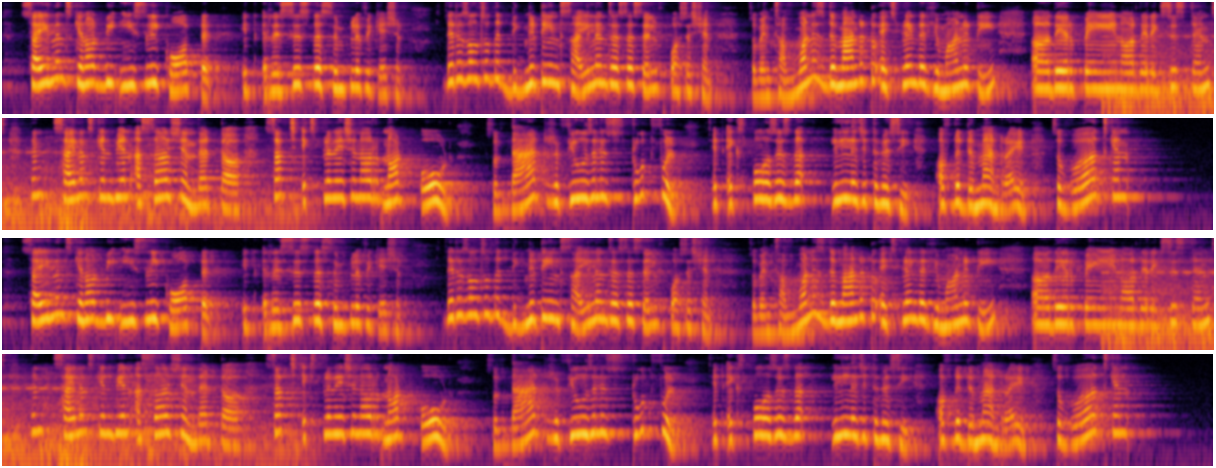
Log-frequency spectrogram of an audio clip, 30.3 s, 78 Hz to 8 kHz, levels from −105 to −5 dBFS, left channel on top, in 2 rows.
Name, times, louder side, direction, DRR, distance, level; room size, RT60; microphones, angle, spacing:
voice 1, 0.3-2.7 3.0-5.0 5.5-8.9 9.4-20.8 21.3-23.6 24.0-25.2 25.5-28.0 28.3-29.3, left 2 dB, 30° left, 7 dB, 1.4 m, -24 dB
sound 1, 13.7-18.9, equal, 55° right, 6.1 m, -37 dB
26.5 x 23.0 x 9.5 m, 1.1 s
head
